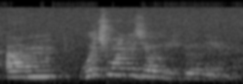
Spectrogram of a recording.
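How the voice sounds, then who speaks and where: A young woman with a fairly high voice asks casual interview questions as a student interviewer. She sounds very echoey and a little far from the microphone. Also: expressive, a little slow. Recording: very echoey, distant microphone, faint noise.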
